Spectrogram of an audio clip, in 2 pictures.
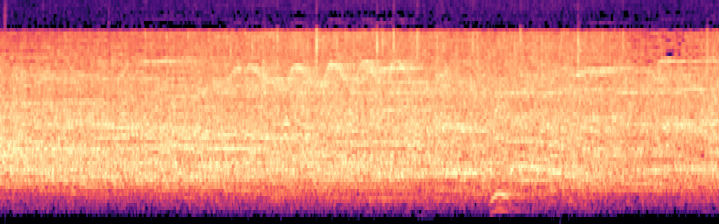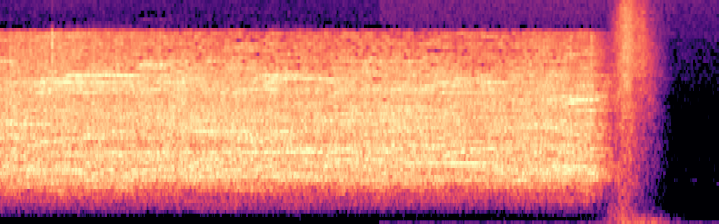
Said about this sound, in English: As you could tell, there were a lot of people screaming for that applause line.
